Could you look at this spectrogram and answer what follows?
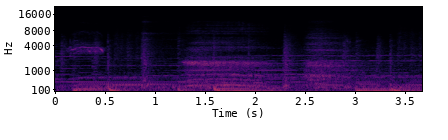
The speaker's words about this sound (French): J'inspire et je relâche. J'inspire et je relâche.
